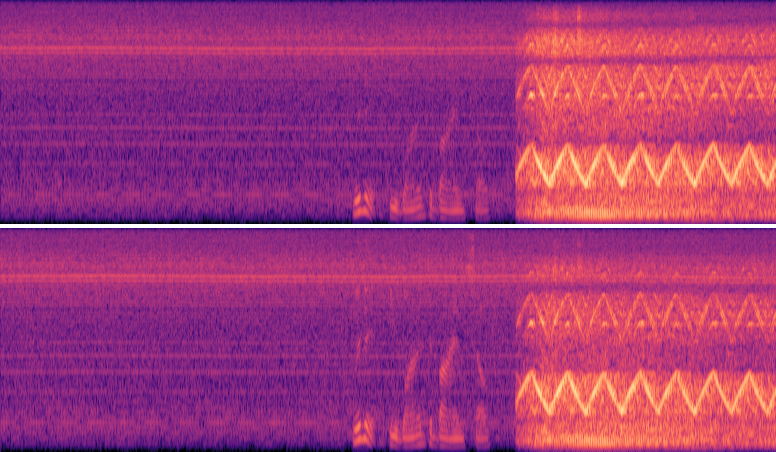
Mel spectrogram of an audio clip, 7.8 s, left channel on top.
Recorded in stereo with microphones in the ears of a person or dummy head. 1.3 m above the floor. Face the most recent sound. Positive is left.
turn(degrees=30)  # may be behind; listen again after turning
